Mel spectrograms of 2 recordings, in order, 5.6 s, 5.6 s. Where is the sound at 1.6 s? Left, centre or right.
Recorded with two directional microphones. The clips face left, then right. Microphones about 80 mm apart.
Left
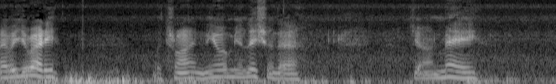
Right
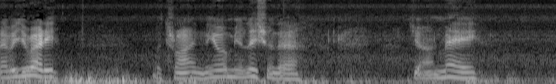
Centre.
